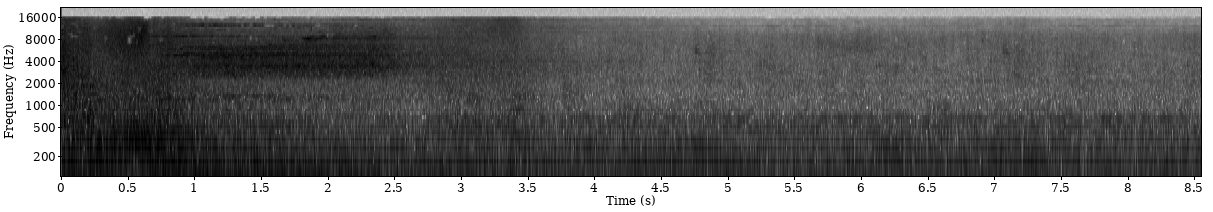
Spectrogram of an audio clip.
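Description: A triumphant game fanfare plays and fades.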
